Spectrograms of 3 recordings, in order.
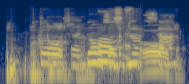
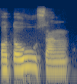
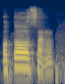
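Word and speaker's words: お父さん: Por ende, no se pronuncia como U, se pronuncia como otra O.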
